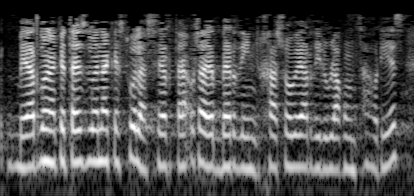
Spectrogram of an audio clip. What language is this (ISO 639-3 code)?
eus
